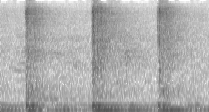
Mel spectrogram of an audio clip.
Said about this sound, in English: Cast of Stomp are currently in soundcheck on the main stage, doing a very nice job of it. I love those guys.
